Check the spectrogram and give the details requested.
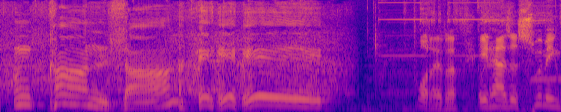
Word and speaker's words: Nkandla: How do you pronounce it? Nkandla. Nkandla. Nkandla.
